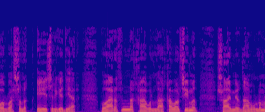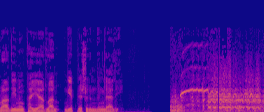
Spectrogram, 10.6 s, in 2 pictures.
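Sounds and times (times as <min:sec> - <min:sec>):
speech: 0:00.0 - 0:07.8
horse of Afghan president Hamid Karzai whinnying: 0:08.7 - 0:10.5.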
